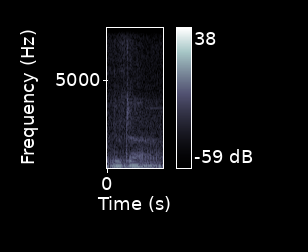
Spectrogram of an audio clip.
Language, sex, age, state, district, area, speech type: Nepali, male, 30-45, West Bengal, Darjeeling, rural, spontaneous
